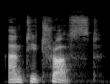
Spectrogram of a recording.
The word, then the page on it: antitrust: British English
